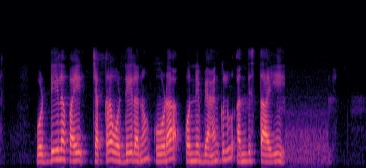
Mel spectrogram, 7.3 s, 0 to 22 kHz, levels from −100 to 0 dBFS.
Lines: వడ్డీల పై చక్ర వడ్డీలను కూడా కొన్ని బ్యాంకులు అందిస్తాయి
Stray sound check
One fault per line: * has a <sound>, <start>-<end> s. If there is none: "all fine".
all fine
